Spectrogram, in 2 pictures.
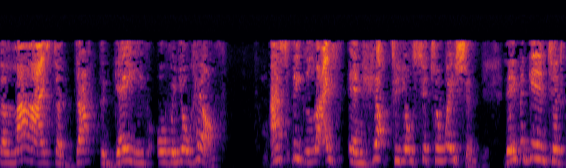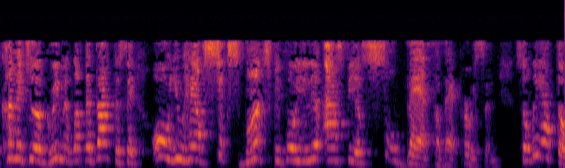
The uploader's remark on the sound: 2021 September Zoom Meeting.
